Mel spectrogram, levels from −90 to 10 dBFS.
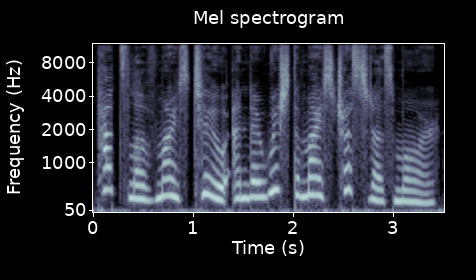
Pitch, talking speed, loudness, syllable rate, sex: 300 Hz, 205 wpm, -16 LUFS, 3.9 syllables/s, female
